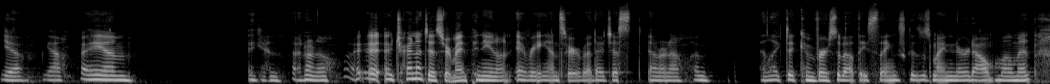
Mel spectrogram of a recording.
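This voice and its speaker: In an American accent, an ordinary speaking voice moves at a fairly quick pace with fairly even intonation. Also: woman, medium pitch for a woman. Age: 30s. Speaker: podcast host. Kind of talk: casual interview. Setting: live audio chat room.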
